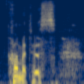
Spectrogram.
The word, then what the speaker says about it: clematis: This is clematis, or as the British say, clematis.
